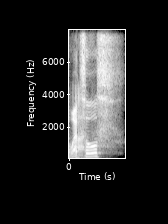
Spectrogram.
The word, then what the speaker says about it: Wetzel: The Wetzels. – The Wetzels, yeah. – And, like Wetzel's uh, Pretzels. Like like yeah, rhymes with pretzels.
